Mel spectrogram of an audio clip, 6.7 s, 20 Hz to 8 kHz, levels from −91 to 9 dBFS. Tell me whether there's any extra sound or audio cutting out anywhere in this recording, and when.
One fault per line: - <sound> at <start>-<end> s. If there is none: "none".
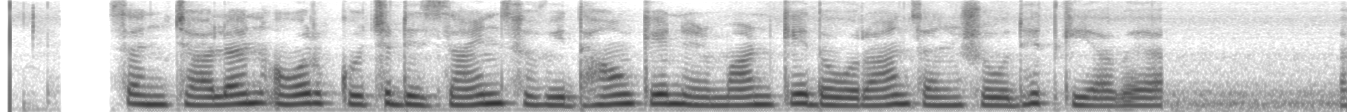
none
